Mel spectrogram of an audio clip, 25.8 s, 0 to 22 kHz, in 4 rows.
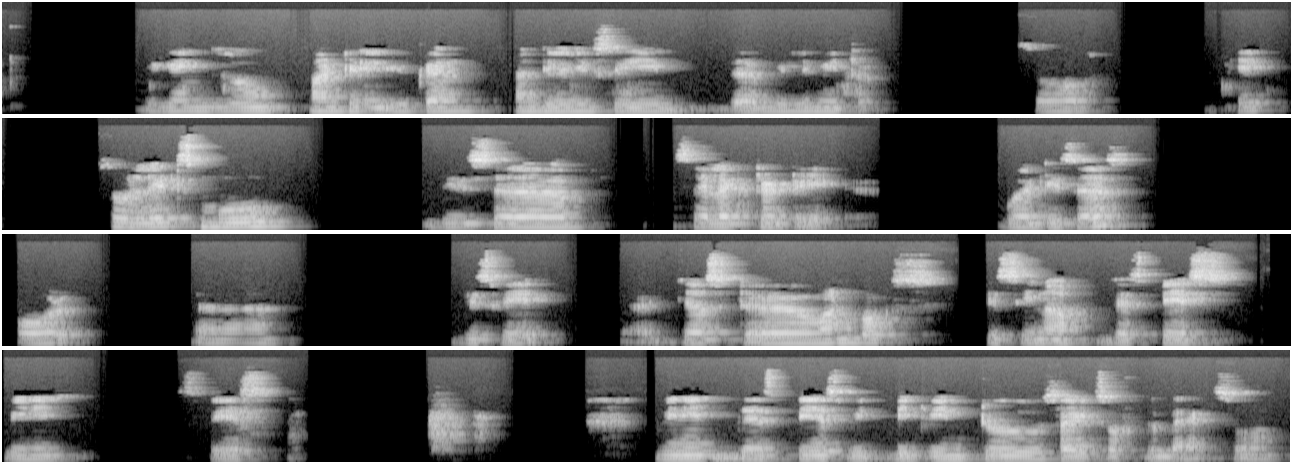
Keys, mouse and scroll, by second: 0.6-1.1 scroll up 6, 1.7 scroll down 2, 5.8-6.3 scroll up 2, 6.5-7.2 scroll up 1.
